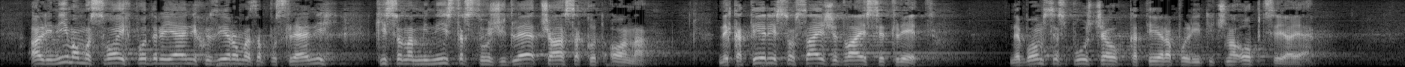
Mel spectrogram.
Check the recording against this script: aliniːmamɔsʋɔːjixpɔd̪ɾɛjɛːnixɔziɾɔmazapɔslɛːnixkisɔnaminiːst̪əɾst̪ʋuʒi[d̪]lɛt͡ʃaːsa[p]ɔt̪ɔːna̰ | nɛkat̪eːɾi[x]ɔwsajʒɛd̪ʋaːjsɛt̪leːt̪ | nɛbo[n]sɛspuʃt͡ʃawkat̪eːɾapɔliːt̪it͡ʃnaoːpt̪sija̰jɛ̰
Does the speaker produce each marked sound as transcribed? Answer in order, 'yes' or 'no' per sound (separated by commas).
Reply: yes, no, no, no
